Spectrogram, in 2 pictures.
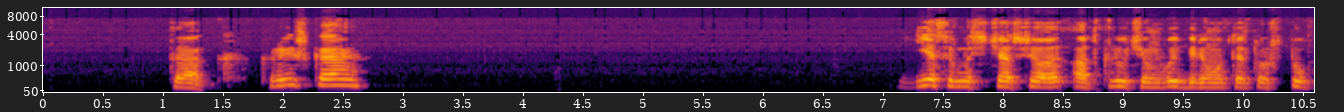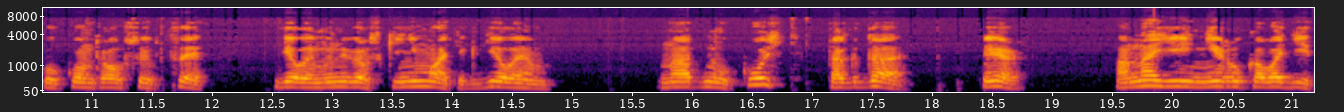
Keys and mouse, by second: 0.0 click, 8.9 click, 10.0 shift+click, 11.5 ctrl+shift+c, 17.0 click, 18.3 r.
